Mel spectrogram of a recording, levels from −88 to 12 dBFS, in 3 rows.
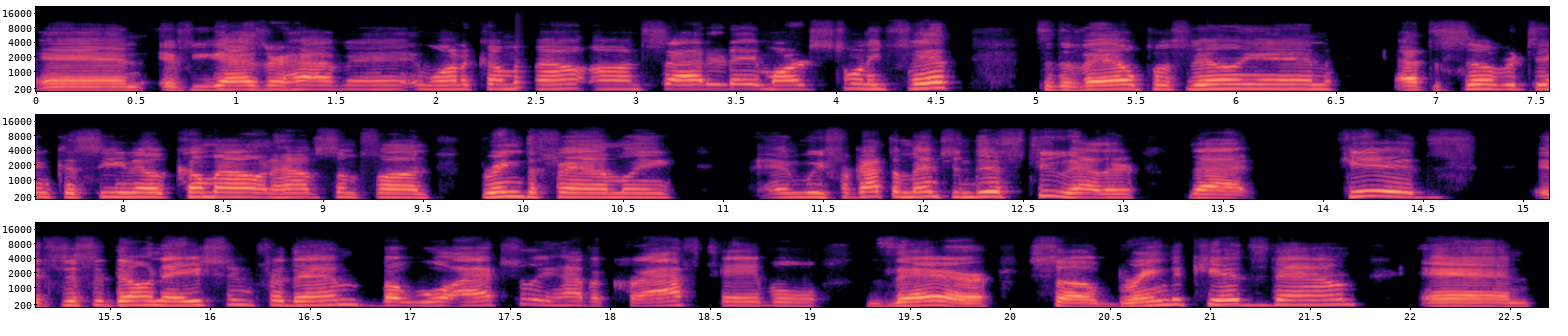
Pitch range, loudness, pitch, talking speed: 175-205 Hz, -16 LUFS, 195 Hz, 160 wpm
